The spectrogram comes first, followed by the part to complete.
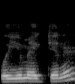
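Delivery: upward lilt at the end, on dinner. Explaining how a question mark sounds, demonstrating rising question intonation. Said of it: "an upward lip lilt".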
